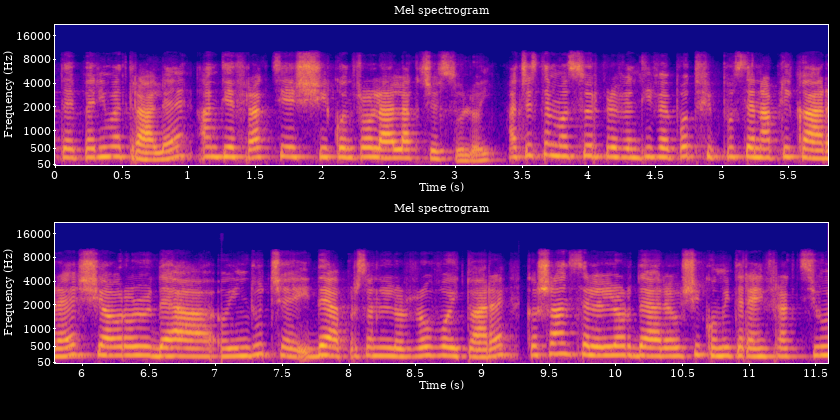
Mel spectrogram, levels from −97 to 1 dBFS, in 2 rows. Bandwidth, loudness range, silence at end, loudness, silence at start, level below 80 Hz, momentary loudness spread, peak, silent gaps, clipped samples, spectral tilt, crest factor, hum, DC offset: 10 kHz; 2 LU; 0 s; -20 LUFS; 0 s; -62 dBFS; 6 LU; -4 dBFS; none; under 0.1%; -3 dB/octave; 16 dB; none; under 0.1%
